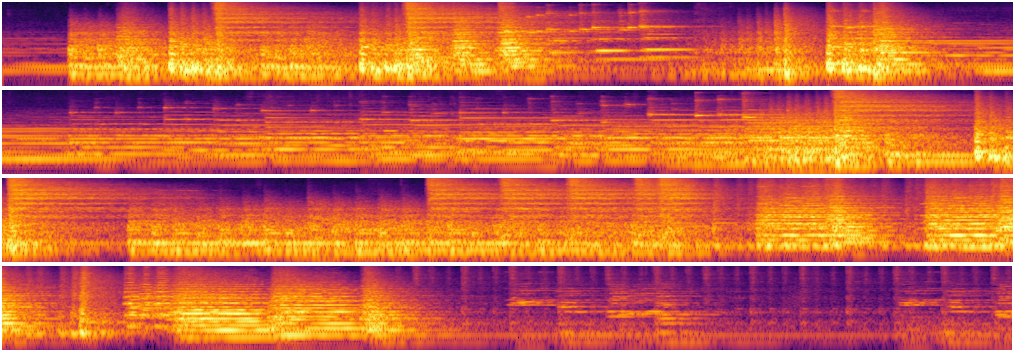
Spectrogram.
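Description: Symphonic wind band playing: sustained brass and wind chords punctuated by loud percussion strikes, a cluster in the first few seconds and another around the middle. The music thins to a quieter passage near the end.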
